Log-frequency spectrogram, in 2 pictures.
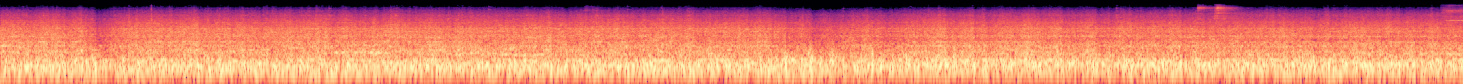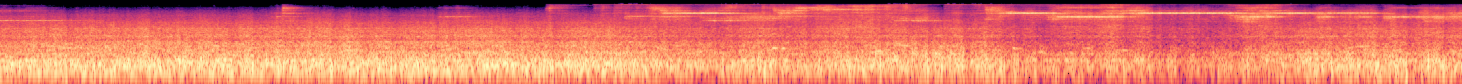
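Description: Passenger train departing, heard from on board: the steady rumble of carriage wheels running on the rails, with high-pitched wheel squeals that come and go in the second half.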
